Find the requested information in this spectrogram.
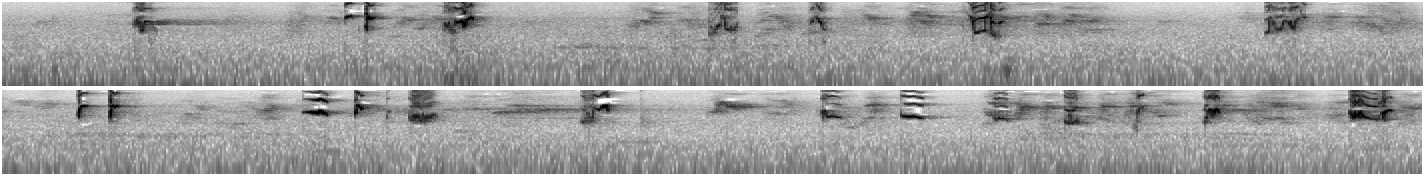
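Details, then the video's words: Caged pair of young lovebirds, euwing green opaline and red-eyed albino, put together in a one-pair cage; irregular high, squeaky chirps, scattered at first, then crowding into quick runs toward the end. "Lovebird Chirping Sounds"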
